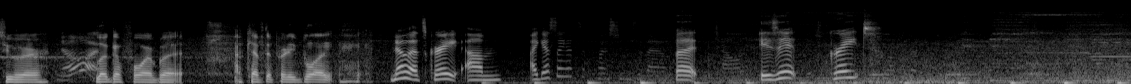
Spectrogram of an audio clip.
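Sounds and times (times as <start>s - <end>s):
speech: 0.0s - 9.0s
subway train rushing rumble: 5.3s - 11.3s
subway train thin high wheel squeal: 8.7s - 11.3s.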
